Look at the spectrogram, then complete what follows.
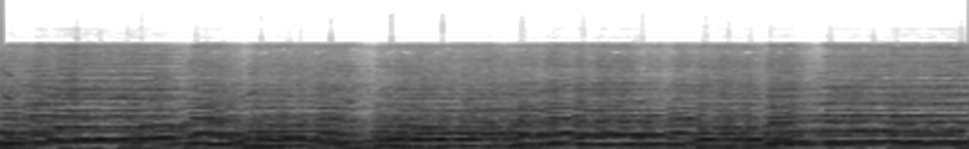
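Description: Festive band music playing a continuous melody, led by bowed strings such as violin with wind instruments underneath.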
